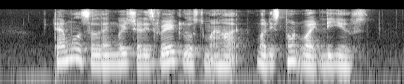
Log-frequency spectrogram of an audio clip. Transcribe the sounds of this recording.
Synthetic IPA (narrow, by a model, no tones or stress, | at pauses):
tɛ̃məlsəlɛ̃ŋɡwɪd͡ʒdɛtisvɛɹiklostuma̰jɦa̰t̚batisnɔt̚ɹaɪtlijus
